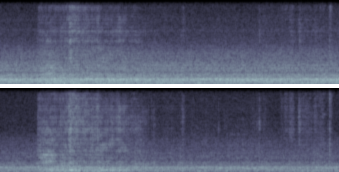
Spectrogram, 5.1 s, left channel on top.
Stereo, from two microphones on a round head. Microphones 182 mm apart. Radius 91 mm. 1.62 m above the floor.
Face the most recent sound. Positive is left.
turn(degrees=-55)  # may be behind; listen again after turning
